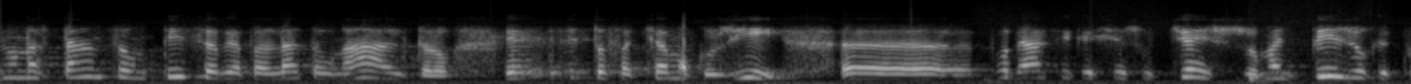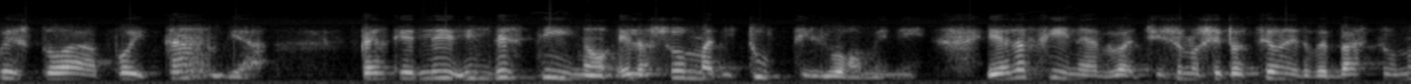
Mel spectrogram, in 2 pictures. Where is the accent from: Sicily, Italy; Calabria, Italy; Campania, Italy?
Campania, Italy; Capua; Ma sul Volturno, io vengo da Capua, c'è anche il sangue dei miei antenati versato sul Volturno.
